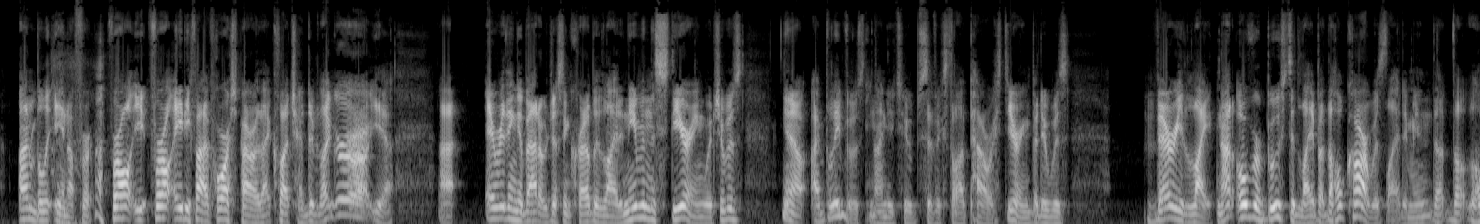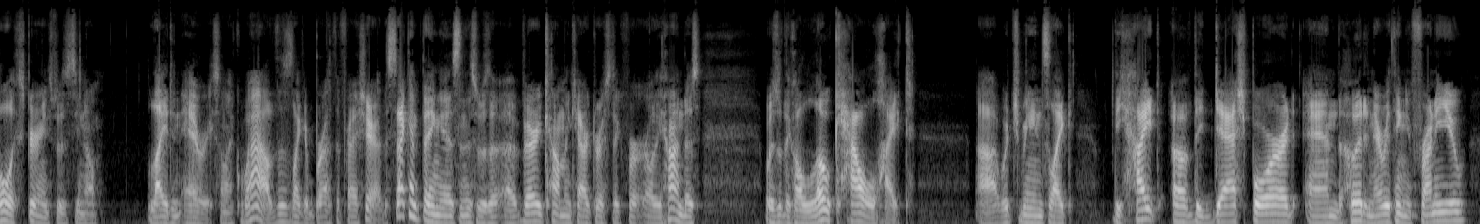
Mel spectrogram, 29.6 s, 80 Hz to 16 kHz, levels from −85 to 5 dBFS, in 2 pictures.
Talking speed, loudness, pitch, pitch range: 250 wpm, -19 LUFS, 140 Hz, 115-175 Hz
